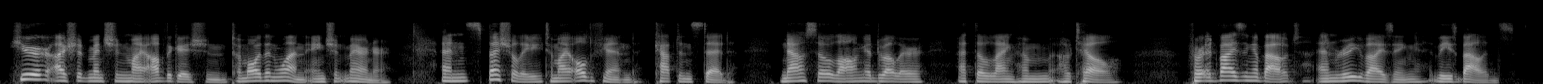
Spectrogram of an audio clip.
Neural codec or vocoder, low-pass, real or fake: codec, 16 kHz, 0.8 kbps, ZipCodec; 7.2 kHz; fake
